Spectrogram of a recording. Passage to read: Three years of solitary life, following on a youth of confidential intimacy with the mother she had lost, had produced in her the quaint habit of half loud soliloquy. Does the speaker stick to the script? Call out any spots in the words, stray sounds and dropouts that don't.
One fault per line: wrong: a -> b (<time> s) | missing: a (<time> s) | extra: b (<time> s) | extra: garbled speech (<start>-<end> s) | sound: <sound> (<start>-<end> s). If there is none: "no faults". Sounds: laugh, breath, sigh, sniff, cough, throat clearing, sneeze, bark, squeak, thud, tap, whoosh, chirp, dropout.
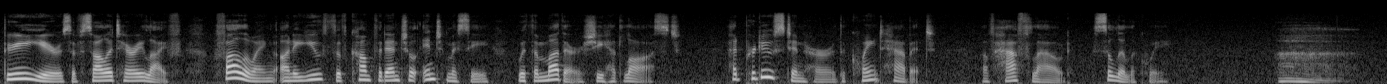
sound: sigh (12.7-13.6 s)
